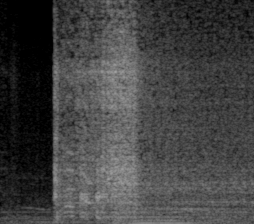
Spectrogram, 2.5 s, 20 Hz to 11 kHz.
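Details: Toyota Avanza 2015 after a crank-no-start: spark plug gaps adjusted, position sensor cleaned. Short crank, then the engine catches cleanly and settles into a quiet, steady idle within a second; starts normally.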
